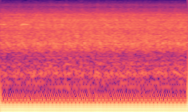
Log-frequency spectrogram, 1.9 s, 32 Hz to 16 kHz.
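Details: Audi A6 C7 after engine and gearbox repair work, errors cleared and oil level fine: a smooth, even, low idle hum with no knocks, ticks or hunting. The engine sounds healthy.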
